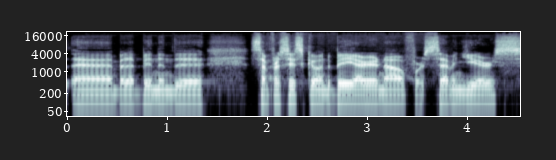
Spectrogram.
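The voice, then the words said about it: Swedish accent. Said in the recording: “I'm from Sweden originally, hence the accent”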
